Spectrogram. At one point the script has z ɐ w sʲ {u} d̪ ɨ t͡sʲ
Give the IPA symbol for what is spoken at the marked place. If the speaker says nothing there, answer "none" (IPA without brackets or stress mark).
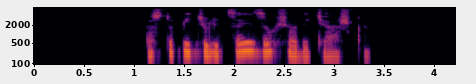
ɔ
